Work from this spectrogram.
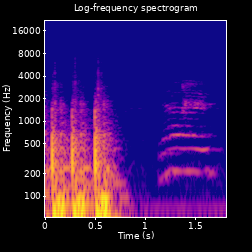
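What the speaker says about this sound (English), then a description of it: "someone's knocking on my door" Three firm knocks on a door land in quick, even succession, close and loud, followed by a short voiced sound afterward.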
